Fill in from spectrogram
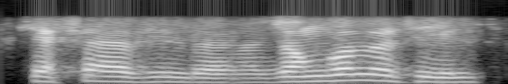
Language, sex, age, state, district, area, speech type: Assamese, male, 45-60, Assam, Kamrup Metropolitan, urban, conversation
